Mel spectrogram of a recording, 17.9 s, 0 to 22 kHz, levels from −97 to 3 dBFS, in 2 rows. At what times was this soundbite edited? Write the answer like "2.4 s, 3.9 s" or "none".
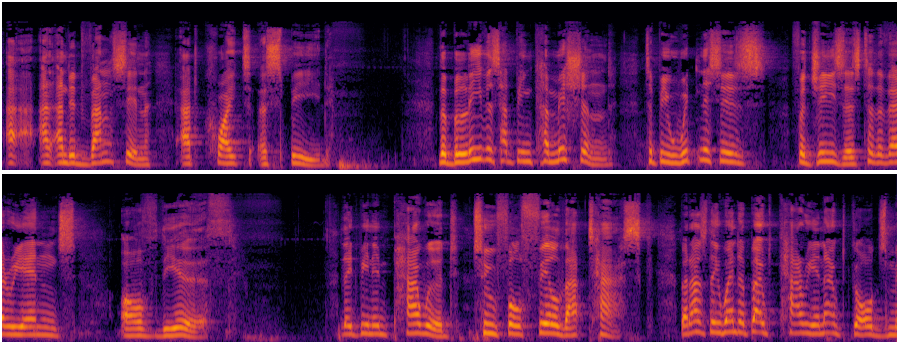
12.3 s, 13.6 s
